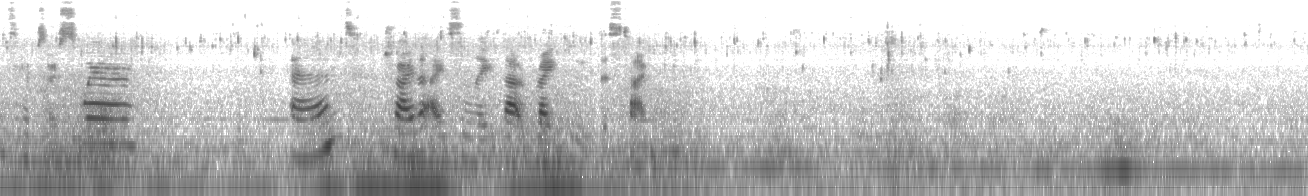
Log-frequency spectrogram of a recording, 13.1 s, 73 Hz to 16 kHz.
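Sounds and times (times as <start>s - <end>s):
faint low hum: 0.0s - 13.0s
water trickling and dripping: 0.0s - 13.0s.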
